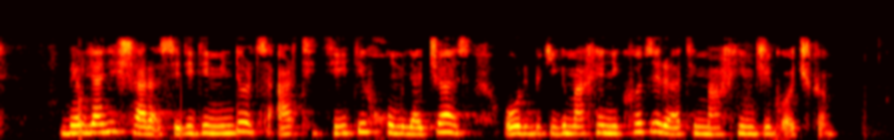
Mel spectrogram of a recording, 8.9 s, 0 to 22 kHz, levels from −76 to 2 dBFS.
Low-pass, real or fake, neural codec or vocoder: 7.2 kHz; real; none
